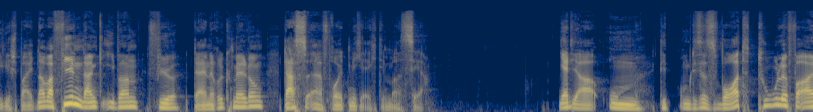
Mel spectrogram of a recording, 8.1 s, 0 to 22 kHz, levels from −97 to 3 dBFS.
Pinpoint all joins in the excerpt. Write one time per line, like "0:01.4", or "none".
0:01.4
0:05.7
0:06.7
